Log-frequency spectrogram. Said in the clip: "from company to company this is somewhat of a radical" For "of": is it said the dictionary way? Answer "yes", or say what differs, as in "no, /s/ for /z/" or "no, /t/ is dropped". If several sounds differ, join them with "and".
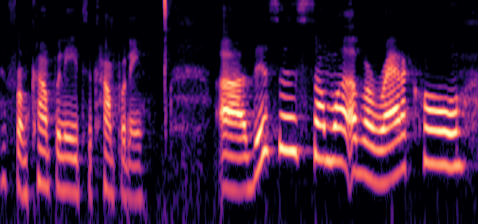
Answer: yes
